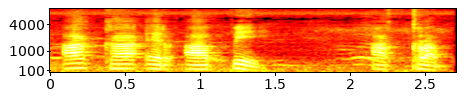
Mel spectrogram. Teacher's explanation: yaitu akrap akrab jadi b nya nggak tampak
